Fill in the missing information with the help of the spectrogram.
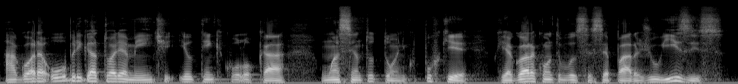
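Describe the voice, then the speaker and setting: A Brazilian man teaching grammar in a chatty, informal way, often checking in with his students. His voice sits low and sounds warm and dark. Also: animated, normal speed. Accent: Brazilian Portuguese. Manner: chatty, says "ok?" and "moçada" often. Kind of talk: online grammar lesson.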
